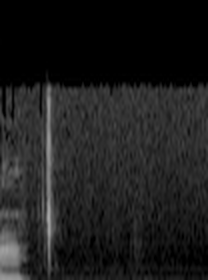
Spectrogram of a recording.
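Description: The tail of a spoken 'um', then a single short, sharp click about half a second in, followed by quiet room tone with a faint steady hum.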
